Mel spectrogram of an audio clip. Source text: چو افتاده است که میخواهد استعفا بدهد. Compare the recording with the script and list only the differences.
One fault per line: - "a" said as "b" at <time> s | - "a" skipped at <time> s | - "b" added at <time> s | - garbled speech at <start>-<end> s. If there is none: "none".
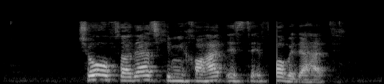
none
